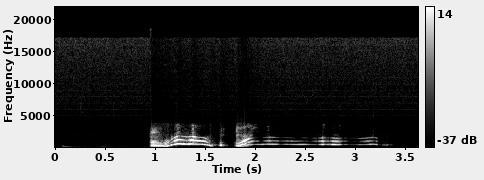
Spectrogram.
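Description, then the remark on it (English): A person growls for an ad, imitating an animal: a loud, drawn-out vocal sound that swoops up and down in pitch, breaks briefly, then continues steadily before trailing off. “Do you want to do a growl for the ad?”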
